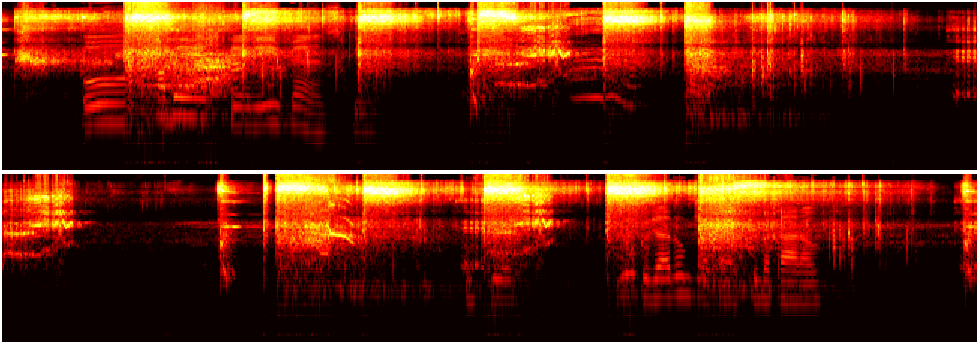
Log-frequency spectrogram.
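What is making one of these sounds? Fireballs explode in loud, sudden bursts.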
